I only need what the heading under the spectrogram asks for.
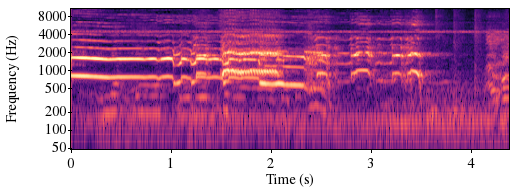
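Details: Kokok Balenggek chicken, a native rooster breed from Solok, West Sumatra, whose crow rises and falls in many tiers; a long harmonic crow stepping through several pitch levels, then shorter wavering notes fading out, a steady high whine behind.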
